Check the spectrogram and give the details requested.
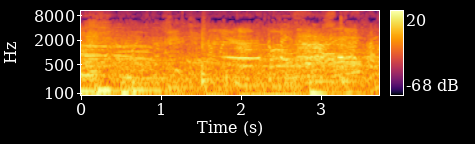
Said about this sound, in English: Night descends on the town. A crowd gathers around a tree made of stacked lobster cages in the square.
